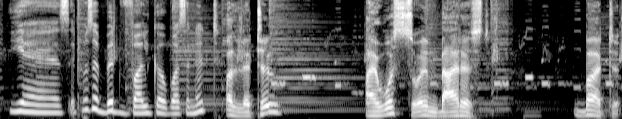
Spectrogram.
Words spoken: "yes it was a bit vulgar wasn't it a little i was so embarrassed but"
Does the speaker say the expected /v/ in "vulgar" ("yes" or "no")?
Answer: yes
